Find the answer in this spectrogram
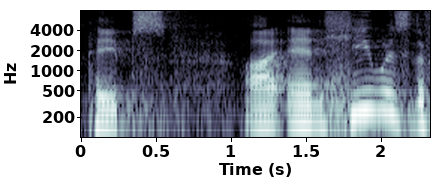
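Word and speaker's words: Papez: scientist named James papes its pronounced papes uh and he was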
